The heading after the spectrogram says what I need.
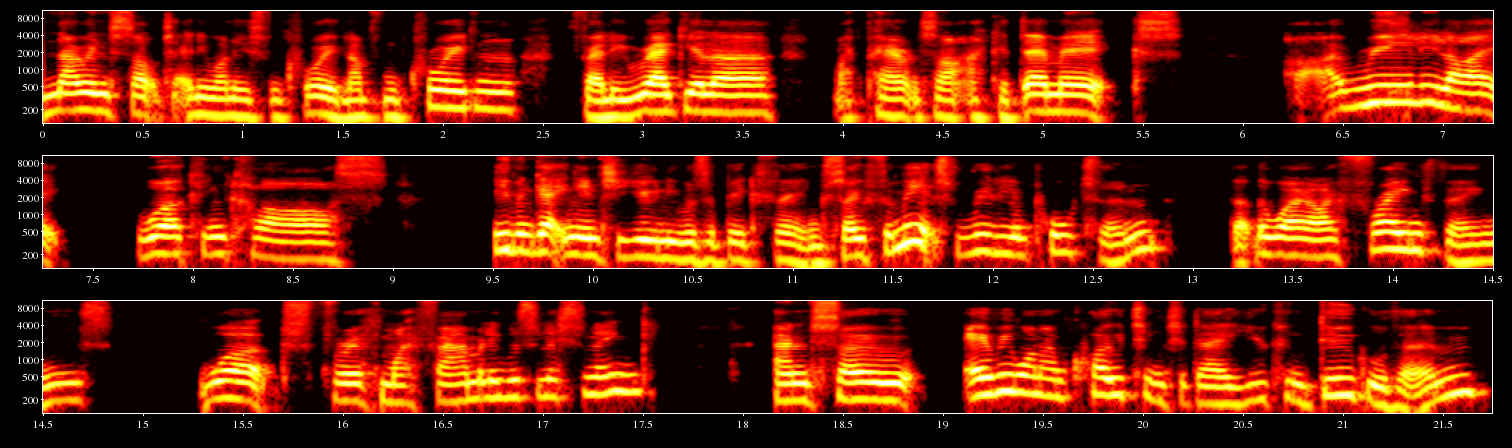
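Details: Adult woman speaking; normal speech.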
